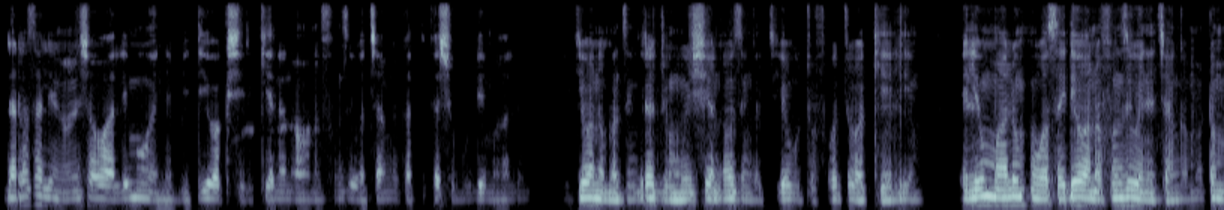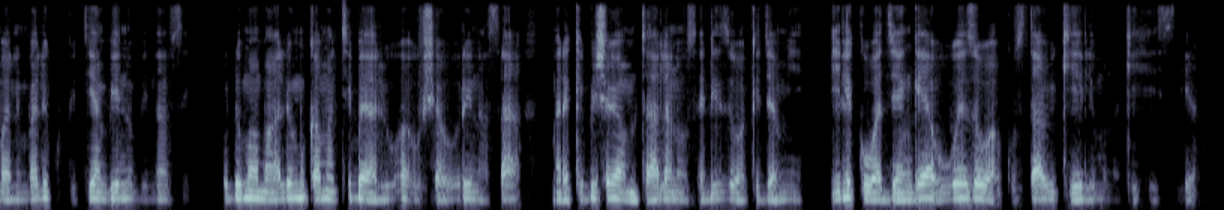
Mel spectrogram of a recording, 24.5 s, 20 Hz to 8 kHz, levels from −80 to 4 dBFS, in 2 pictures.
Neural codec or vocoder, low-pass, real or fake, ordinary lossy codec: none; 7.2 kHz; real; AAC, 48 kbps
